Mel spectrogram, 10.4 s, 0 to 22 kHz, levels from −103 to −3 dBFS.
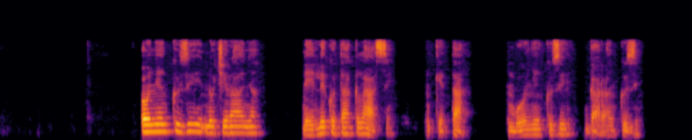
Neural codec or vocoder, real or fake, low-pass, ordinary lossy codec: none; real; none; none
